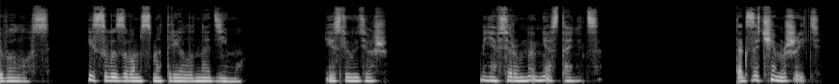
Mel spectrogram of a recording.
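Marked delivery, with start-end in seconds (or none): 3.2-8.2 hoarse question. A narrator's reading. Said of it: "хрипло спросила я".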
